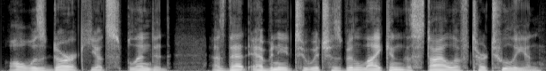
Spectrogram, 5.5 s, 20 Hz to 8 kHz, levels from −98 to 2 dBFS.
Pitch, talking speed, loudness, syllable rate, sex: 115 Hz, 175 wpm, -18 LUFS, 5.1 syllables/s, male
